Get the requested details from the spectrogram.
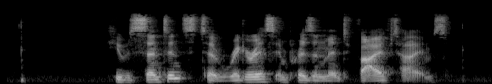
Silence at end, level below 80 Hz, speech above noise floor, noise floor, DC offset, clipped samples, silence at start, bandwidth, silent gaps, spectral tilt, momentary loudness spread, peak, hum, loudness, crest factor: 0.45 s; -70 dBFS; 42 dB; -66 dBFS; under 0.1%; under 0.1%; 0.2 s; 11.5 kHz; none; -2 dB/octave; 12 LU; -6 dBFS; none; -24 LUFS; 20 dB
